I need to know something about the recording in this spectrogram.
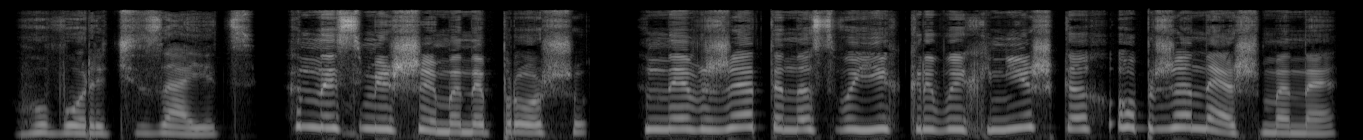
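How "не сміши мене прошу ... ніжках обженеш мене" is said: higher voice, amused disbelief; scoffing hare. A narrator's reading. Hare scoffs at the hedgehog's race offer, higher. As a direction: laugh off the challenge, a hint of a hare.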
